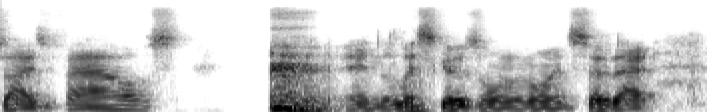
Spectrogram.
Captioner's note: clearing throat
